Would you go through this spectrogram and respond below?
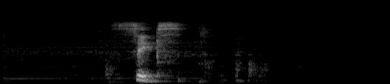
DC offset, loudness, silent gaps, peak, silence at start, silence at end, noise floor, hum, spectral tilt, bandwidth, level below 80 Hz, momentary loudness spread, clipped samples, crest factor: under 0.1%; -29 LUFS; none; -10 dBFS; 1.15 s; 1.4 s; -86 dBFS; none; -3 dB/octave; 9.4 kHz; -82 dBFS; 26 LU; under 0.1%; 26 dB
